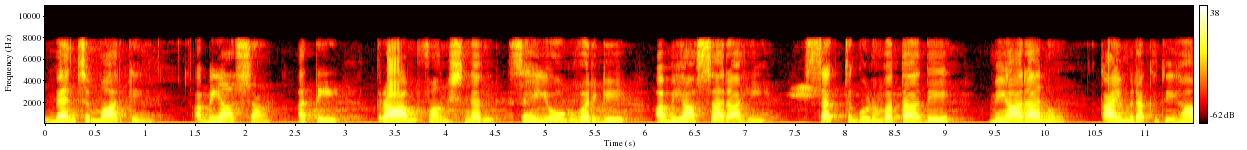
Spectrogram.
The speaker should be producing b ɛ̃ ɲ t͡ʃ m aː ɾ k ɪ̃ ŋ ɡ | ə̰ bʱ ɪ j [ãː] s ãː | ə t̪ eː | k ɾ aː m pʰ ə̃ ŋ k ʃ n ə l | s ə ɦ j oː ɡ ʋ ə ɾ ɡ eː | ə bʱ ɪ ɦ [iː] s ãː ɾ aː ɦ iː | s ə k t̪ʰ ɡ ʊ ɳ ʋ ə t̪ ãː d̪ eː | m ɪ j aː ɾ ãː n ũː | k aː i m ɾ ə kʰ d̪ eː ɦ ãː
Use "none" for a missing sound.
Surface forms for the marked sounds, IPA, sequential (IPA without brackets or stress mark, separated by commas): aː, aː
